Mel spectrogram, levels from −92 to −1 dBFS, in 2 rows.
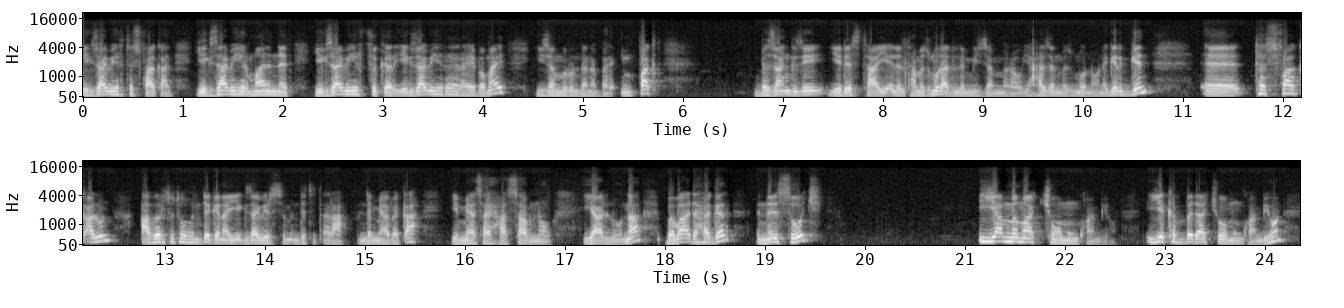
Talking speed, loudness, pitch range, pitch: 120 wpm, -18 LUFS, 120-160 Hz, 140 Hz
